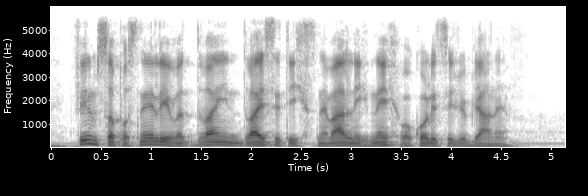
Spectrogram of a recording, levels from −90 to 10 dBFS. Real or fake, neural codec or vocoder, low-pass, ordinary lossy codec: fake; codec, 16 kHz, 8 kbps, FreqCodec, larger model; 5.4 kHz; none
